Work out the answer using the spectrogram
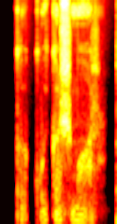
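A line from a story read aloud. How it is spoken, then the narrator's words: Muttered. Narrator (Russian): пробормотал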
